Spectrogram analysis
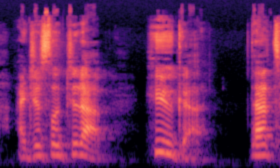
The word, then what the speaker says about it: hygge: Hygge, that's how you pronounce it.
